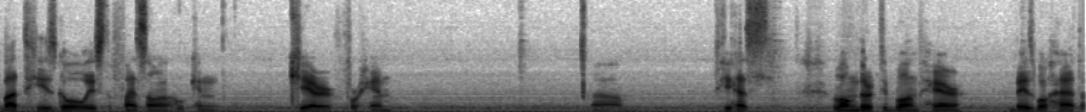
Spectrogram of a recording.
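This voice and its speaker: Very deep, slow, even-voiced man. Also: a little hiss or hum. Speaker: tabletop game player. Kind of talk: plain character introduction.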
